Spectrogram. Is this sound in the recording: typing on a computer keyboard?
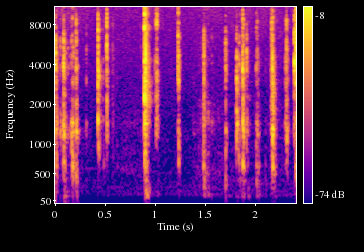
yes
